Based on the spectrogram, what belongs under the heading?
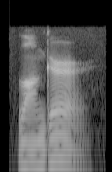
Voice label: "longueur", English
